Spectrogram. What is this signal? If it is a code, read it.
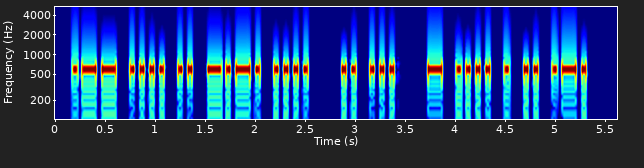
Morse code, heard as a keyed tone, about 25 wpm, 600 Hz. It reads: WHICH IS THEIR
